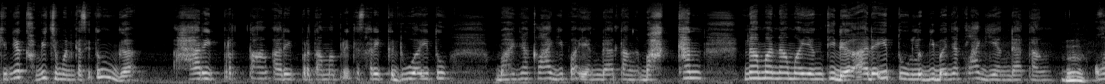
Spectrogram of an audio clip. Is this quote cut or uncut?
uncut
